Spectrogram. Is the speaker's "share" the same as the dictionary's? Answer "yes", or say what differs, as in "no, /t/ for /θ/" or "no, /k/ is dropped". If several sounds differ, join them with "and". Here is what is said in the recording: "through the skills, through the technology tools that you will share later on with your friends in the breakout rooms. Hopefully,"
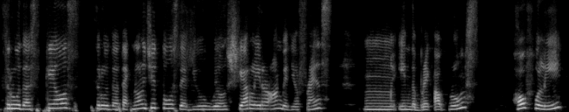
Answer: yes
